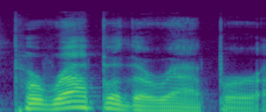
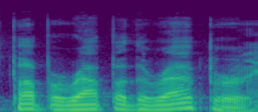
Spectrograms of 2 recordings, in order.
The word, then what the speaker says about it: PaRappa the Rapper: different languages too so so it's PaRappa the Rapper I guess I never really read it that closely I always thought it was Papa rapper the rapper yeah it's PaRappa the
